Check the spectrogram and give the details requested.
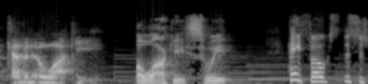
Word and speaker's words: Owocki: And also Kevin Owocki. Close. That's the traditional Polish pronunciation. Kevin Owocki. Owocki.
